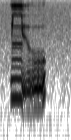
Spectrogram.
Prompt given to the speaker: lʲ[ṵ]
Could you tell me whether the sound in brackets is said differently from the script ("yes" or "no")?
no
